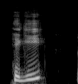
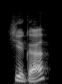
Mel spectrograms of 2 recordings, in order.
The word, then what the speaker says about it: hygge: That's hygge, or if you were just seeing it in print, you might think higgy, but it's actually pronounced hygge.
